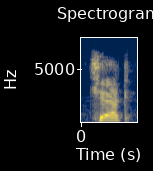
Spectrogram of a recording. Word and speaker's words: Cheech: Cheech and Chong. It's pronounced Check. It's pronounced Check. Haha.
